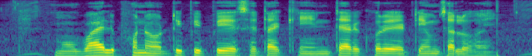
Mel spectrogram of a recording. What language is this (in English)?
Bangla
